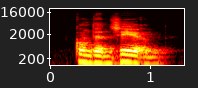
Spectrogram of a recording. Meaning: to condense
- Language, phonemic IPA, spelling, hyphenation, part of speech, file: Dutch, /kɔndɛnˈzeːrə(n)/, condenseren, con‧den‧se‧ren, verb, Nl-condenseren.ogg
